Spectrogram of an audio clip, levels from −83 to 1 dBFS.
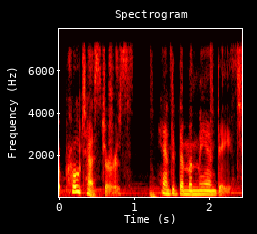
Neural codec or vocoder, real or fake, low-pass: codec, 24 kHz, 6 kbps, HILCodec; fake; 7.2 kHz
